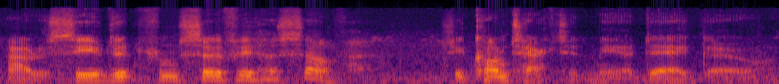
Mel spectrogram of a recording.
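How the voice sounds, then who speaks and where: An actor playing an urbane, shrewd English detective in a radio drama, wry and playfully evasive. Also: male voice, fairly low pitch, huge pitch swings, normal speed, a little hiss or hum. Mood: wry, coy. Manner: urbane, wry, feigning innocence.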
